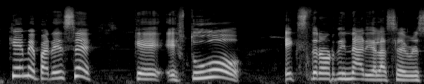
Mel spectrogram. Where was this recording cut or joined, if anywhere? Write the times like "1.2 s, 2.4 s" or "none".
none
